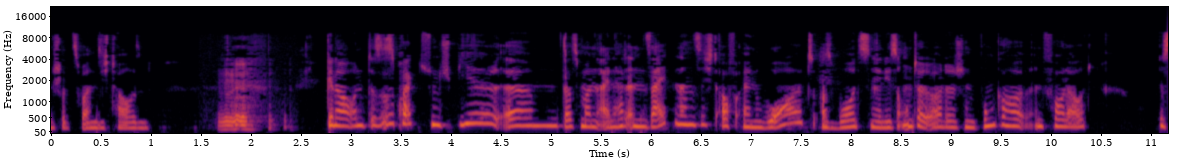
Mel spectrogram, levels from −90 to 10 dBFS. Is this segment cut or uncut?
uncut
